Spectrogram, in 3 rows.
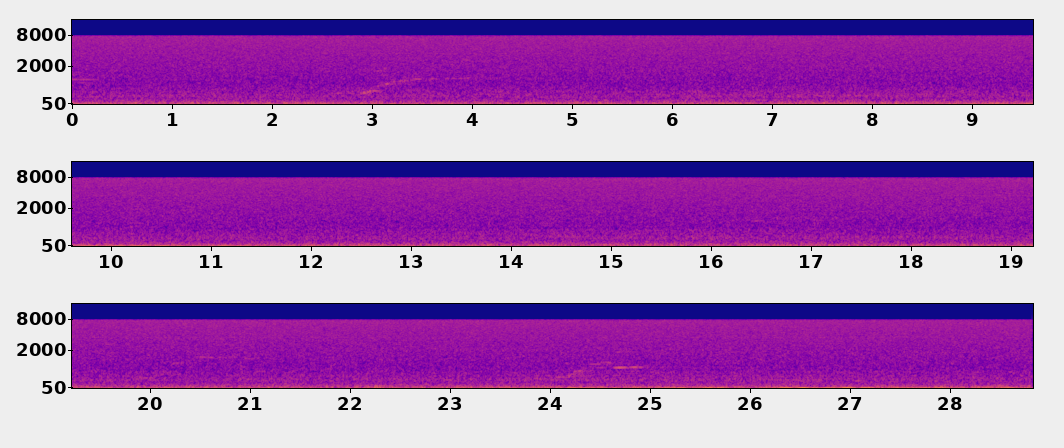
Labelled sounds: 3.1	3.5	humpback whale, 0.80 to 1.2 kHz
24.4	25.0	humpback whale, 0.86 to 1.2 kHz

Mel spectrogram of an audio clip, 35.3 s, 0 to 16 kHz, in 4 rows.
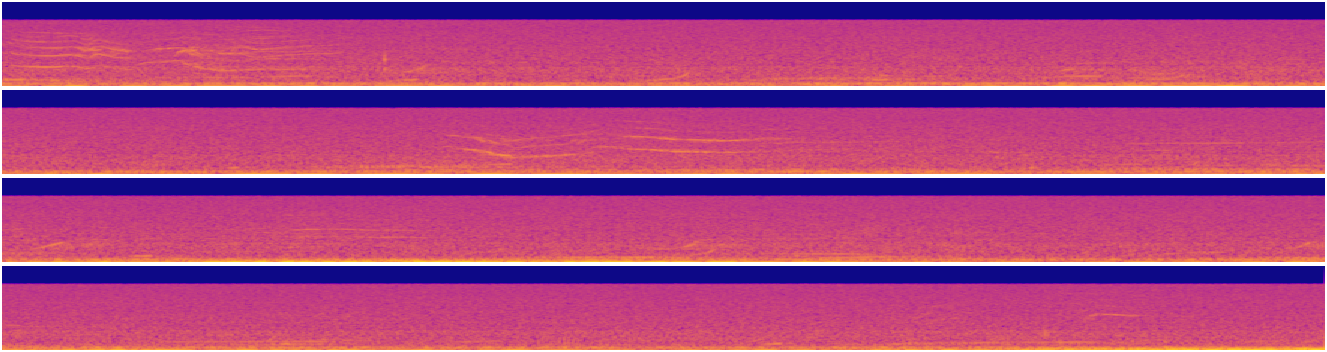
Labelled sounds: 0.0	2.3	killer whale, Bigg's (transient), 0.80 to 5.2 kHz
11.8	12.5	killer whale, Bigg's (transient), 0.80 to 2.4 kHz
12.8	14.2	killer whale, Bigg's (transient), 0.83 to 4.6 kHz
16.5	17.0	killer whale, Bigg's (transient), 1.5 to 1.6 kHz
19.8	20.4	killer whale, Bigg's (transient), 1.0 to 1.8 kHz
33.7	34.1	killer whale, Bigg's (transient), 1.8 to 2.1 kHz

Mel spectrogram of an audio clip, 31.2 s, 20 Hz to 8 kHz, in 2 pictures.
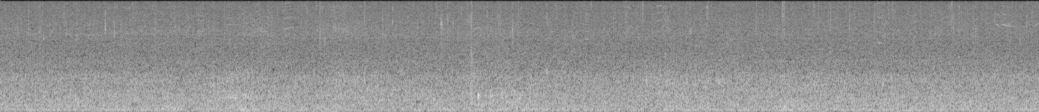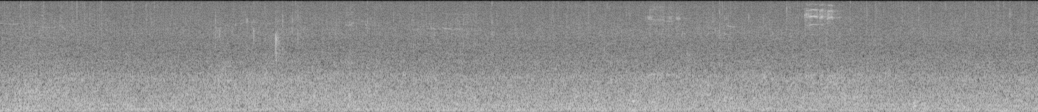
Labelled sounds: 15.0	15.3	Pacific white-sided dolphin, 3.8 to 4.1 kHz
19.1	19.5	Pacific white-sided dolphin, 3.9 to 4.8 kHz
22.2	22.5	Pacific white-sided dolphin, 3.5 to 3.7 kHz
25.2	25.6	Pacific white-sided dolphin, 4.5 to 5.1 kHz
27.6	28.0	Pacific white-sided dolphin, 4.8 to 7.2 kHz

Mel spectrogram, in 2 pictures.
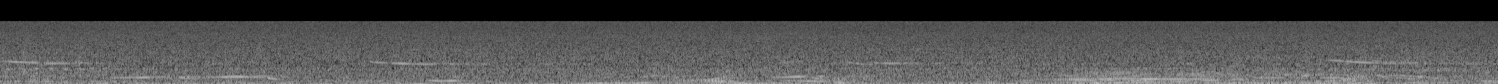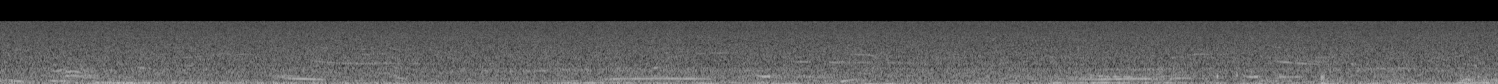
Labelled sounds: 0.0	0.7	humpback whale, 0.93 to 1.2 kHz
3.9	4.4	humpback whale, 0.90 to 1.1 kHz
8.8	9.0	humpback whale, 0.93 to 1.1 kHz
13.3	13.8	humpback whale, 0.96 to 1.2 kHz
18.1	18.5	humpback whale, 0.96 to 1.1 kHz
23.5	23.8	humpback whale, 1.2 to 1.6 kHz
27.9	28.2	humpback whale, 0.93 to 1.0 kHz

